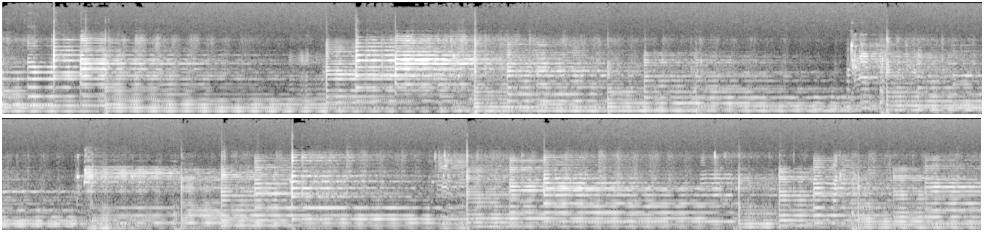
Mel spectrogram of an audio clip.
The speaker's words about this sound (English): There's a GFI Specular Tempus reverb.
